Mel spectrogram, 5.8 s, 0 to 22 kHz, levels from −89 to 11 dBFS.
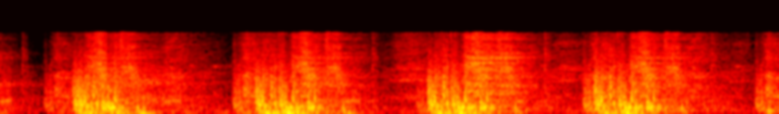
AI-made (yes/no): no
